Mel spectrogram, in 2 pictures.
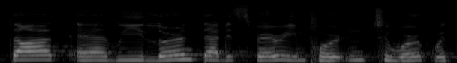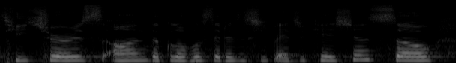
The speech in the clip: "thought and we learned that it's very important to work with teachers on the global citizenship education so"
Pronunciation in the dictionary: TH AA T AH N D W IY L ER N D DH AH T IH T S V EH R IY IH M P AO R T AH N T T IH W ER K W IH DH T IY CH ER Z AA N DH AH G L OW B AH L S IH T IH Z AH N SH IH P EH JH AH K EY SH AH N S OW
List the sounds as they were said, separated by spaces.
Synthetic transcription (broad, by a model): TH AA T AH N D W IY L ER N DH AH T IH T S V EH R IY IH M P AO R T N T T IH W ER K W IH DH T IY CH ER Z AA N DH AH G L OW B L S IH T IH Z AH N SH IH P EH JH AH K EY SH AH N S OW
